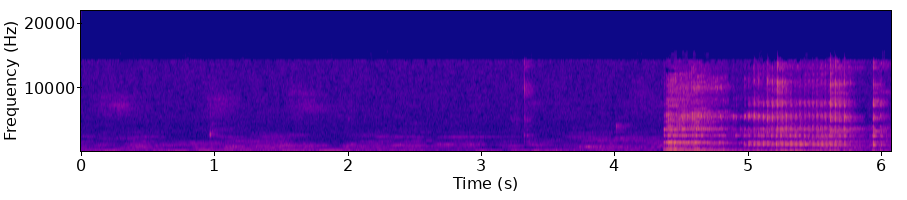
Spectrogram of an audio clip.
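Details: Boy burping: low room rumble, then a sudden loud, drawn-out burp lasting under two seconds.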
